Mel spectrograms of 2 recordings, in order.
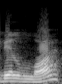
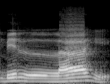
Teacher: lam tipis tidak dibaca dengan lam tebal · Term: lam tarqik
